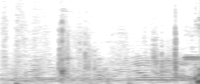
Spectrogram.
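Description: Faint distant voices calling out across an open sports field, with a thin, steady high-pitched tone starting just before the end.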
